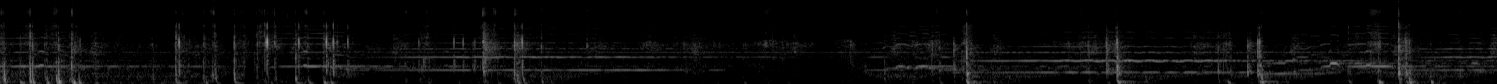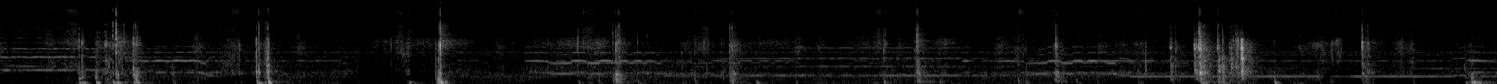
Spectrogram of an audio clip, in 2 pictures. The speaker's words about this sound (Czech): Tak já už se dívám na vaši fotku, míchám u toho karty.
